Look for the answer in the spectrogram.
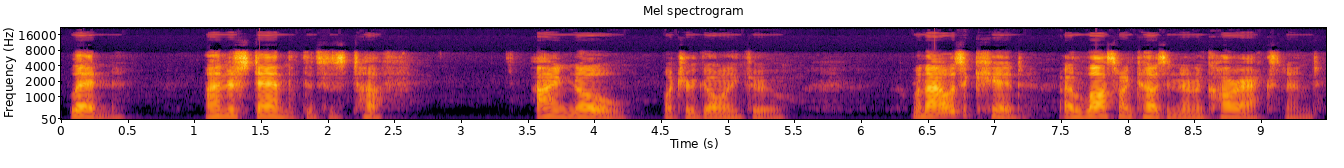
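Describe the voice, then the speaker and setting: A man voicing a calm, understanding male karate sensei in a storybook reading, gentle and measured. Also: mid-range voice, dull audio. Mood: calm, consoling. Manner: gentle, measured, wise counselling.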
